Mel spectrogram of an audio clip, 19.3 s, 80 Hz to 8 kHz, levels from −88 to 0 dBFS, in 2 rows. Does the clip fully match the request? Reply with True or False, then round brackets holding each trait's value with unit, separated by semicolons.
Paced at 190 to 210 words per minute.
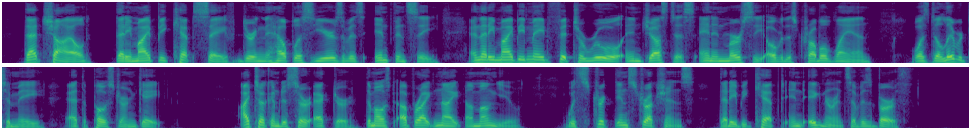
True (200 wpm)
